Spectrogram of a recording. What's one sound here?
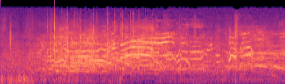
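Spectators cheer and shout loudly as a shot nears the goal.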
